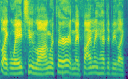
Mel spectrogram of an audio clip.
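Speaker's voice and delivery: ordinary talk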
